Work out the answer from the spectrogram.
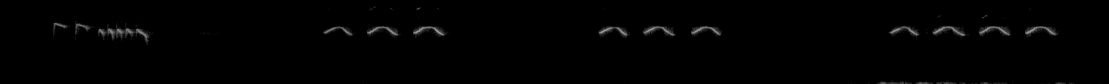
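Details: Tit giving a short trill, then a series of arched, whistled notes in groups of three or four, repeated roughly every two to three seconds, with faint low rumble near the end.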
